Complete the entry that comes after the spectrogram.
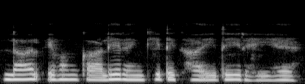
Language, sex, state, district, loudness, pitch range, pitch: Hindi, female, Jharkhand, Ranchi, -14 LUFS, 205-230 Hz, 220 Hz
